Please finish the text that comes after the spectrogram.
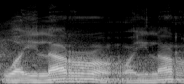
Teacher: Wa ilar alif lam samsiyah atau idgham samsiyah. Jadi membacanya langsung dimasukkan ke ro, lamnya diabaikan saja.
